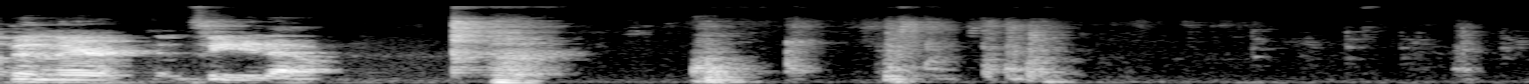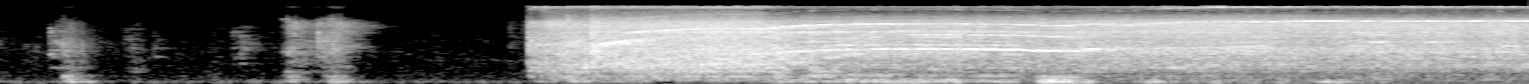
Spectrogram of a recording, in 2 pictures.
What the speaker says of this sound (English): Drill a hole up in there and feed it out.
